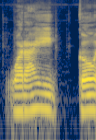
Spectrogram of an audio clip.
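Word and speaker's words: 笑い声: Oh, Warai Goe, as it's pronounced.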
